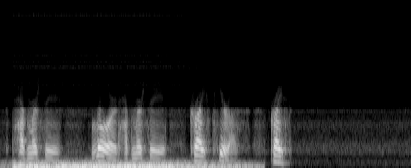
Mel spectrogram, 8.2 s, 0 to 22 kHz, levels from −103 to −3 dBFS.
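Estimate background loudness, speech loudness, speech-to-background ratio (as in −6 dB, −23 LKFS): −27.5 LKFS, −26.5 LKFS, 1.0 dB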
